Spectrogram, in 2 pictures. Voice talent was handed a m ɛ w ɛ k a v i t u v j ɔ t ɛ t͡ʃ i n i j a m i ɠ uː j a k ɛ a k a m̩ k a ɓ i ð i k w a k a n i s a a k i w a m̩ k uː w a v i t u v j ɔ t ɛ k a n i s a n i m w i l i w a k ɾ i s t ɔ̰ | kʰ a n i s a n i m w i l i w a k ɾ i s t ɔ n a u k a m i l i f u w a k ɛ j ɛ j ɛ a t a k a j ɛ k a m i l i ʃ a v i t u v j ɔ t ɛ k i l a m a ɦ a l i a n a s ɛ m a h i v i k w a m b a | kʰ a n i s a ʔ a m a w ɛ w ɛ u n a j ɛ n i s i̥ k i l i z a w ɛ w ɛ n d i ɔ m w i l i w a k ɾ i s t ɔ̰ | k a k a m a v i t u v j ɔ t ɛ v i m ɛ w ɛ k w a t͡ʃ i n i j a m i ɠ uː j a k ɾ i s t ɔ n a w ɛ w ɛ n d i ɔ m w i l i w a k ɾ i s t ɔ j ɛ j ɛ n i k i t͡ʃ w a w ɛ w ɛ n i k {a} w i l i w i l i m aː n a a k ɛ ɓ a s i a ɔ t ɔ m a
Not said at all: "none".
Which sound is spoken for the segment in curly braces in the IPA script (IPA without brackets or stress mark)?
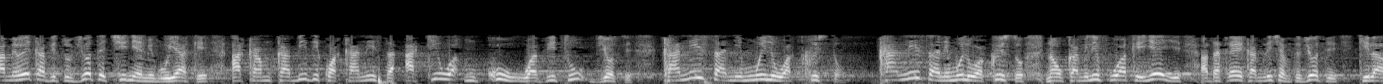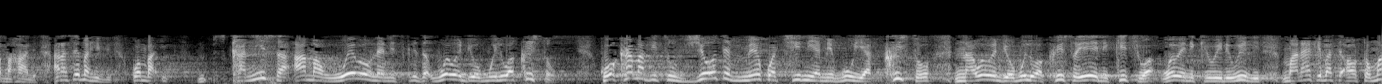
i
